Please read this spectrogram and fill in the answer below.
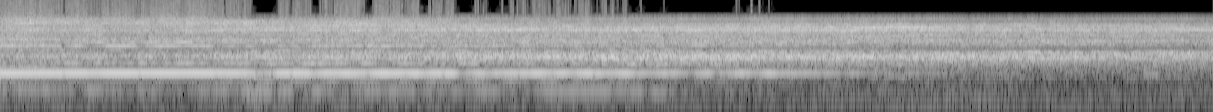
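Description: Live rock band ending a song, heard through a television's speaker: one long held note that fades out over about four seconds.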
